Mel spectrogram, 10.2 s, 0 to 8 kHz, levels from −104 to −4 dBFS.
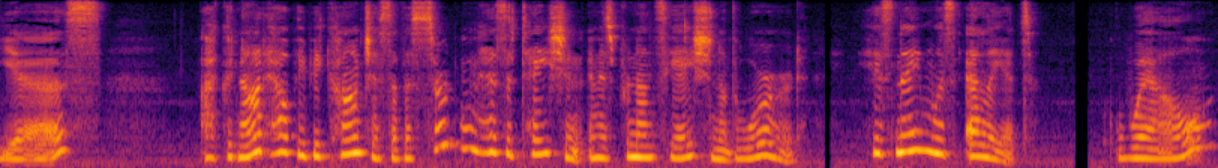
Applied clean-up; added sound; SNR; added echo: none; none; none; none.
